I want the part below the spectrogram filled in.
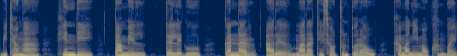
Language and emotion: Bodo, neutral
